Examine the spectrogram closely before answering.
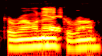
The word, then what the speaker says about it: Girona: It's spelled Girona, right? Girona.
